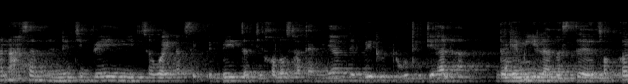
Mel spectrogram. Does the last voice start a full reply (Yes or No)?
No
